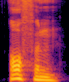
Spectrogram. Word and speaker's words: often: The word often can be pronounced with silent t often.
